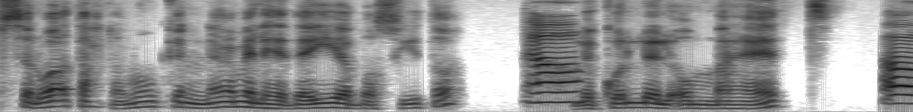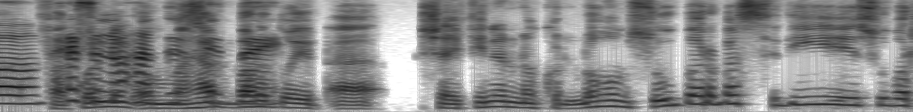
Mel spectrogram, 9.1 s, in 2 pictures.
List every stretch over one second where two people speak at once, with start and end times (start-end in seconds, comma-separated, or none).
4.7-6.0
